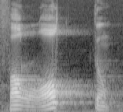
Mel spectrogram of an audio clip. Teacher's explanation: ما الف مدہ، فَرَّطْتُمْ یہاں را کو موٹا ادا کریں گے، اور طا کا تا میں ادغام ہوگا، جب ملا کے ہم اس کو پڑھتے ہیں نا تو پہلے طا کی آواز آئے گی، پھر اس کے بعد تا کی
